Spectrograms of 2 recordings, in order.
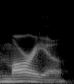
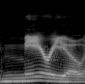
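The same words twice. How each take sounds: First: Mario is said with a standard accent. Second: Mario is said with a Long Island accent. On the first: This is the usual way to say it. The speaker calls it right. "instead of Mario" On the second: This is how the speaker's father said it. The speaker calls it wrong. "He said things like Mario"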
